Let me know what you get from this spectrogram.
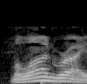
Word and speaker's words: Milan Rye: Milan Rye, like the city in Italy and the bread yeast. – That's how you say it.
